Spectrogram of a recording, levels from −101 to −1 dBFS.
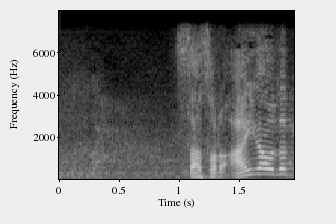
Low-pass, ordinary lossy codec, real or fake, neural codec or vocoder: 7.2 kHz; none; fake; codec, 24 kHz, 0.9 kbps, WavTokenizer, medium speech release version 1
